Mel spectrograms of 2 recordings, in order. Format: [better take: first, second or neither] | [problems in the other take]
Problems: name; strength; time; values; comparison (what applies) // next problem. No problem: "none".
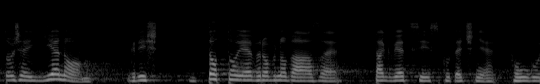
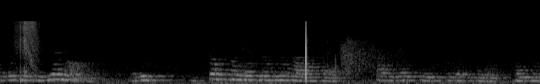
first | background sound (Fireworks); 2 dB below the speech // room echo; dies away in 0.8 s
